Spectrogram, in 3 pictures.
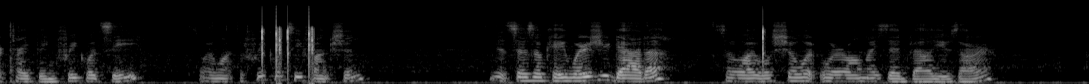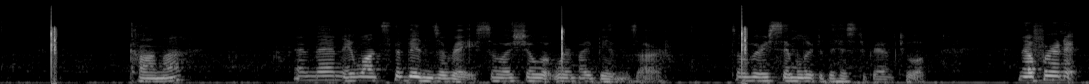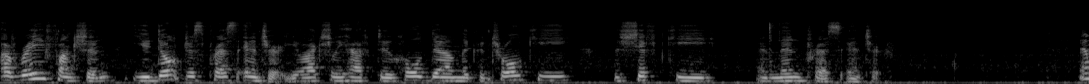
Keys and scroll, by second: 0.0-0.6 typing, 12.7 ,, 29.9 ctrl+shift+Return.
